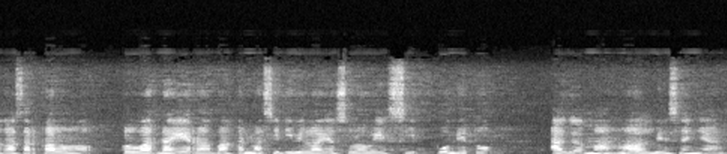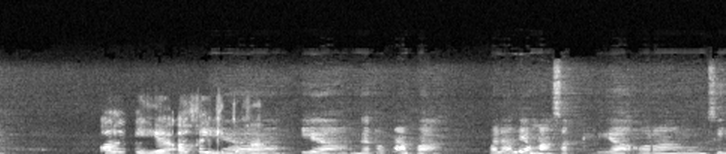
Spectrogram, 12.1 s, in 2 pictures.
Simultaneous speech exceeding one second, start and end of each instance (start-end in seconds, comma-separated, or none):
none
